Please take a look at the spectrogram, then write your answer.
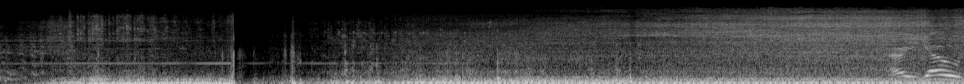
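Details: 1991 Chevy crew cab dually with freshly installed 454 big block V8 and 4L80E transmission, first start after wiring: cranks, catches after a brief stumble, settles into a deep, even idle with steady rumble; engine sounds healthy, though reverse isn't engaging.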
